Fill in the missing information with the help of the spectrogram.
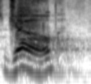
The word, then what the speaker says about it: Job: Okay, we've come to the book of Job, and that is the correct pronunciation in English. I heard about some brand new Christian that knew nothing about the Bible, and he says, what is this book of Job? It's Job. One of the Puritans, Joseph Carroll, preached for 20 years on it, and they published his sermons in 13 massive volumes.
